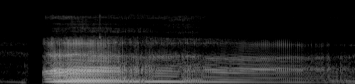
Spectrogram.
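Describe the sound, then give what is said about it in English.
A single loud, drawn-out human groan, voiced and throaty, starting abruptly and holding for about three seconds while easing slightly in strength toward the end. “I have to groan louder and roll my eyes harder.”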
